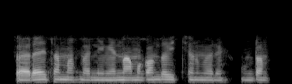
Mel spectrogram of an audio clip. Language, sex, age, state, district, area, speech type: Telugu, male, 18-30, Andhra Pradesh, West Godavari, rural, conversation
